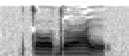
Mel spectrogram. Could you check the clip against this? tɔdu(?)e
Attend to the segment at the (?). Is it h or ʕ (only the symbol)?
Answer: ʕ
